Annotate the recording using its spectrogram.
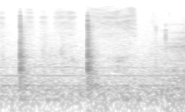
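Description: Near silence, with two faint taps and light scratching of a stylus writing a number on a tablet.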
